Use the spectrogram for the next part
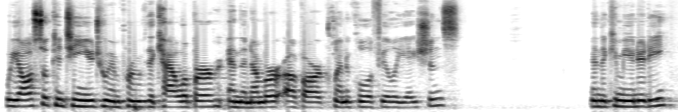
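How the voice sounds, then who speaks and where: Lower-pitched woman, formal presenter. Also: fairly even intonation, a little fast, a little mellow. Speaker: nursing school representative presenting a proposal. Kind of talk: formal prepared presentation to a board.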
